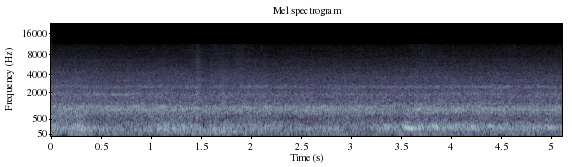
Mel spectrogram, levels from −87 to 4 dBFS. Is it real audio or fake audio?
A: fake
